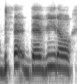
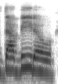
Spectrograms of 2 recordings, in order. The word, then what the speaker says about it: Davido: be to tell you it's not DeVito it's Davido I think that's how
